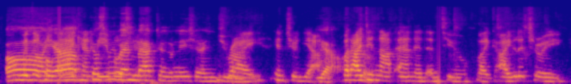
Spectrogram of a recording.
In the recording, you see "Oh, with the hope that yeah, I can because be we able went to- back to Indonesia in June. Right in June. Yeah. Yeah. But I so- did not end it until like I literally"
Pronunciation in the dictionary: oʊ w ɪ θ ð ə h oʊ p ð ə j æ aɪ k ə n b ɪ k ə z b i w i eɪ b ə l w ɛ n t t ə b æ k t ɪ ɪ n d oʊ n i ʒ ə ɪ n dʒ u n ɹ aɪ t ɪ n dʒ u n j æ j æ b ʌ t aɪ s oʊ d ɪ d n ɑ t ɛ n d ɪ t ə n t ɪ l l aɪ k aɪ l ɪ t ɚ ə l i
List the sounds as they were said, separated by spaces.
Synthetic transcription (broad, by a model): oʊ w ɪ ð ə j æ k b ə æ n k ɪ ə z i w i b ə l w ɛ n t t b æ k t ɪ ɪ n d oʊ n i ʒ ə ɪ n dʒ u ɹ aɪ t ɪ n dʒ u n j æ j æ b ʌ t aɪ d ɪ d n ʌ t ɛ n d ɪ t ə n t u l l aɪ k aɪ l ɪ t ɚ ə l i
